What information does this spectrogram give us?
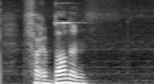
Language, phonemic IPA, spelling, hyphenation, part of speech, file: Dutch, /vərˈbɑ.nə(n)/, verbannen, ver‧ban‧nen, verb, Nl-verbannen.ogg
- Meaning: 1. to banish, exile 2. to consecrate, to dedicate to God and remove from human use 3. past participle of verbannen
